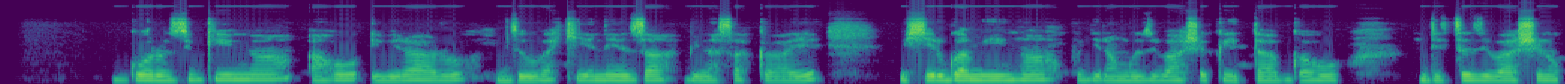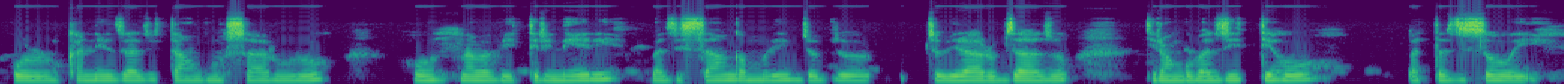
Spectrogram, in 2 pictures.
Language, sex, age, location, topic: Kinyarwanda, female, 18-24, Nyagatare, agriculture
